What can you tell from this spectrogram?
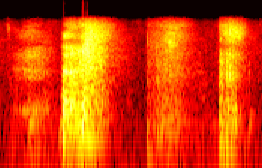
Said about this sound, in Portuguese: Eu quero espirrar.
